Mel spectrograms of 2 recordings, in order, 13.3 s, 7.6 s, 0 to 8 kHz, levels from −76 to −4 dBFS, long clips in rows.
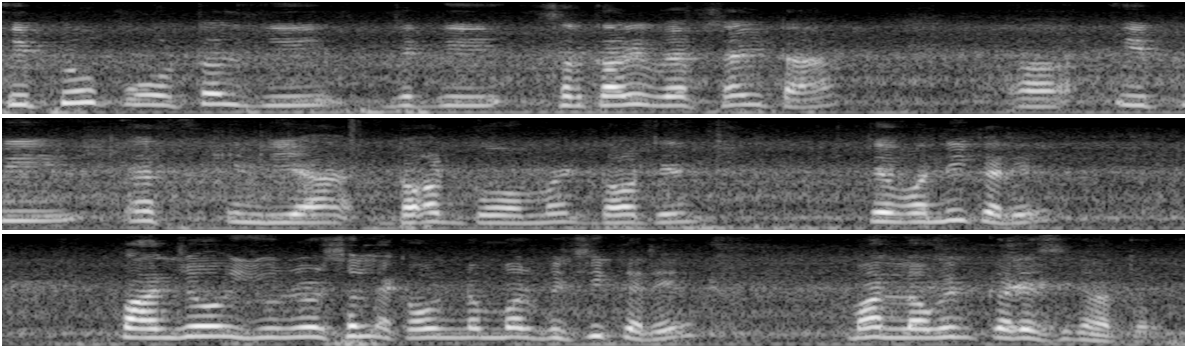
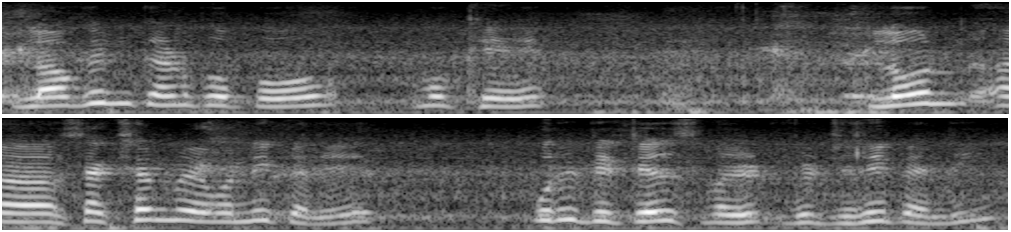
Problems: constant background noise, echo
